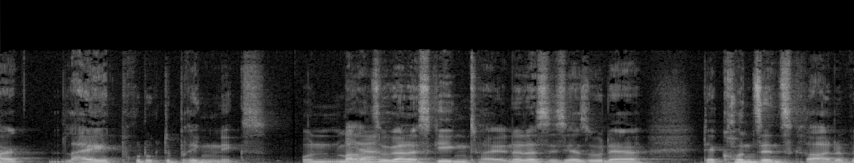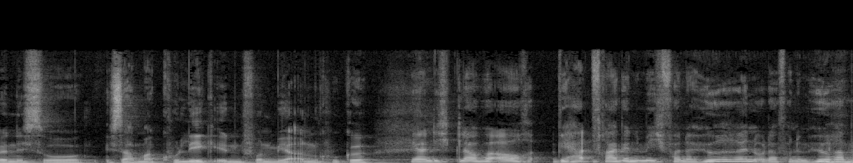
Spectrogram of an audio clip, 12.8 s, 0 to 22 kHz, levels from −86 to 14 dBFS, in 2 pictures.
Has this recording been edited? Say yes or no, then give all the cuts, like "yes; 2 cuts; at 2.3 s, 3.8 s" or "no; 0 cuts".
yes; 1 cut; at 10.8 s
